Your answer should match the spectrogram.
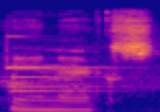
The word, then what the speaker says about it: Hinox: Hinox Toenail.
